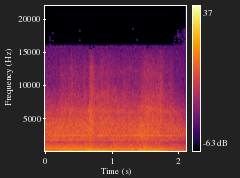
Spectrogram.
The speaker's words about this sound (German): Heute Morgen im Zug, kurz vor Meißen.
